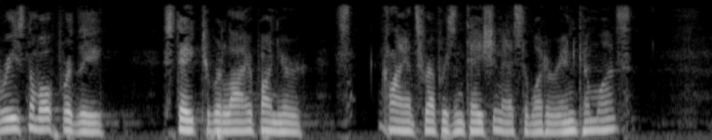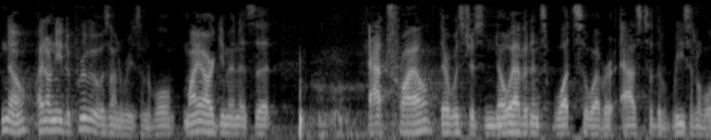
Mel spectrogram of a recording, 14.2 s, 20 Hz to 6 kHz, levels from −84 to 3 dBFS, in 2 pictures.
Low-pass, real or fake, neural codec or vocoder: 5.4 kHz; real; none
